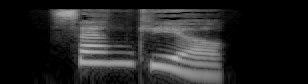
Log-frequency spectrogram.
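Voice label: "ㄲ", Korean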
